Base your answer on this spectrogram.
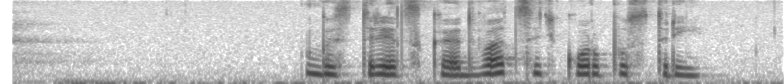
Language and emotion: Russian, neutral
